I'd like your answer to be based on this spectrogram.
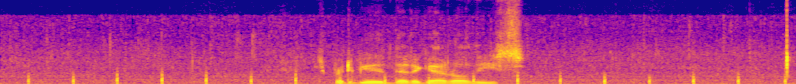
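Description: Rain falls in the Stardew Valley farming game as a steady soft hiss dotted with regular raindrop ticks, while someone speaks briefly over it in the middle.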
